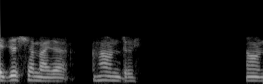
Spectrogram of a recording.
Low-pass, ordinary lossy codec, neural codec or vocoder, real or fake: 3.6 kHz; none; none; real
